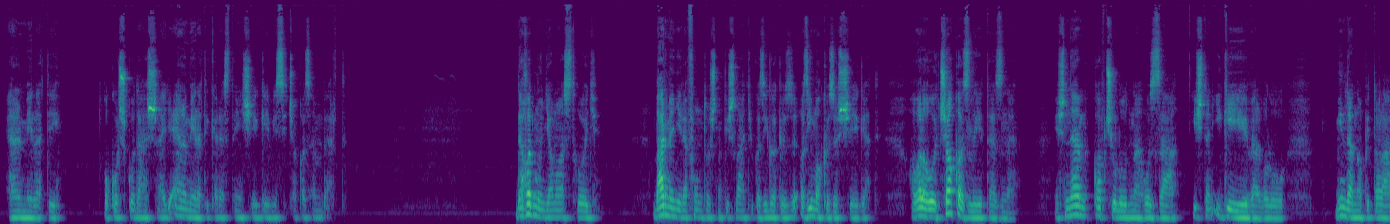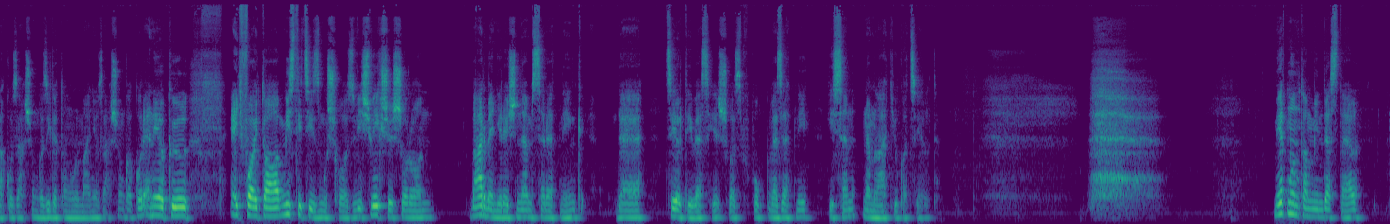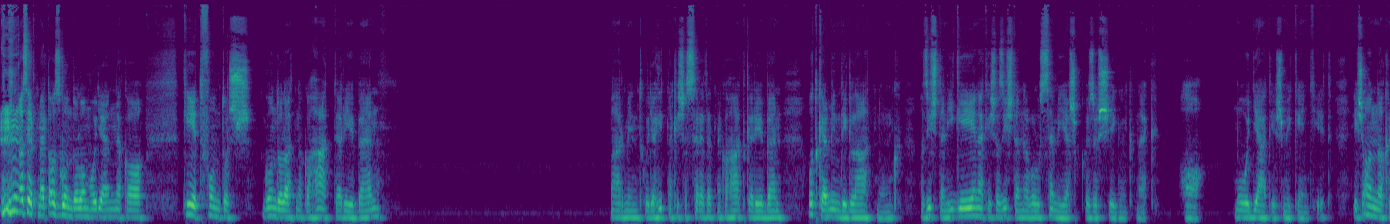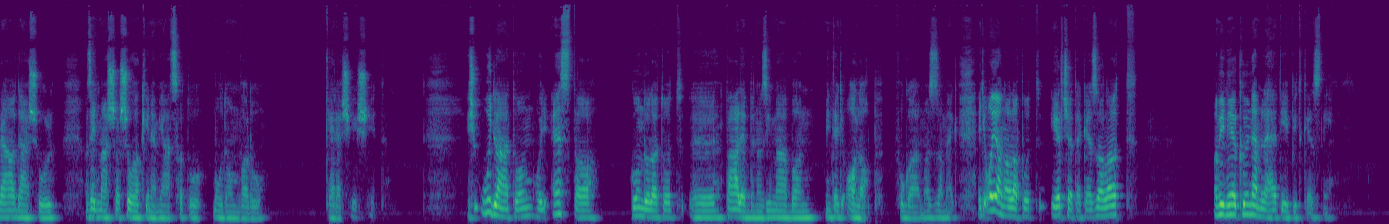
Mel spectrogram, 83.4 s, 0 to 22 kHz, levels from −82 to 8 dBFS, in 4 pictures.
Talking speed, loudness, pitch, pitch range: 100 wpm, -25 LUFS, 125 Hz, 115-140 Hz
